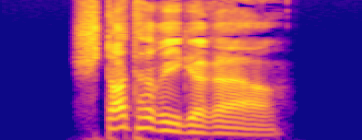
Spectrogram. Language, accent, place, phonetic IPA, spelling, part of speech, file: German, Germany, Berlin, [ˈʃtɔtəʁɪɡəʁɐ], stotterigerer, adjective, De-stotterigerer.ogg
- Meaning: inflection of stotterig: 1. strong/mixed nominative masculine singular comparative degree 2. strong genitive/dative feminine singular comparative degree 3. strong genitive plural comparative degree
